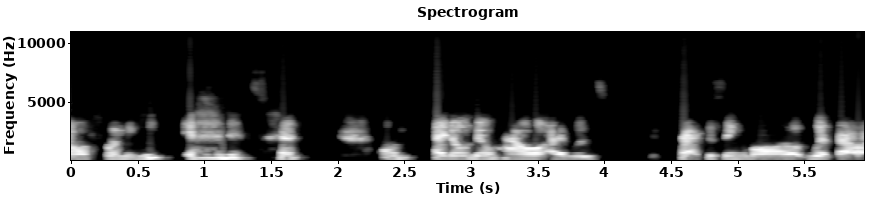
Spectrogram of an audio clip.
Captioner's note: chuckles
